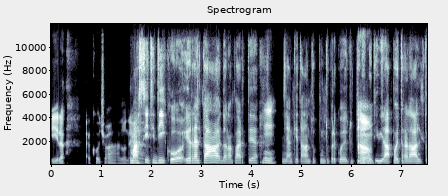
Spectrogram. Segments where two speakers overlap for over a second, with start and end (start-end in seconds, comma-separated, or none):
none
